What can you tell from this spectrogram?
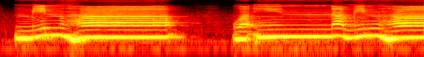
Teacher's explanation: इस हा को हम सीने से अदा करेंगे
